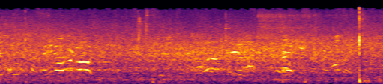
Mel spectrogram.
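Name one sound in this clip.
Men shout to each other outdoors.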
